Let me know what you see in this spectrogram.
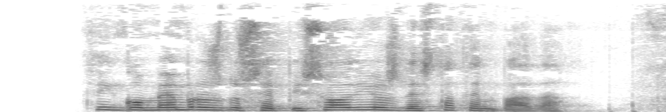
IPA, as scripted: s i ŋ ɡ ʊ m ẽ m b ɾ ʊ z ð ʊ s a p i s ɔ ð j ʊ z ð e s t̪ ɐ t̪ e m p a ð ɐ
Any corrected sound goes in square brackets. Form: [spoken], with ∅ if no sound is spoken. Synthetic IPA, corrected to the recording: [θ] i ŋ [k] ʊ m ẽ m b ɾ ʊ z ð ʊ s [e] p i s ɔ ð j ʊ z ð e s t̪ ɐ t̪ e m p a ð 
